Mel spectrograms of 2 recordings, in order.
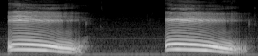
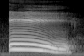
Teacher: did you notice the glide between the two sounds and how my mouth moves from slightly open to more closed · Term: long e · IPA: /i/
